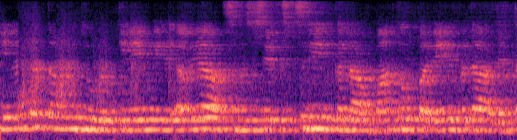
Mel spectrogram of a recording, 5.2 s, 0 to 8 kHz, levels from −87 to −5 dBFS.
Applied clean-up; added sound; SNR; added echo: neural separator model SepFormer DNS4.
